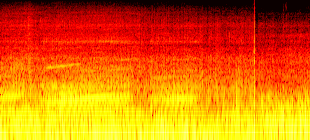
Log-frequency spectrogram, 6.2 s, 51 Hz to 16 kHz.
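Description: A 2020 Yamaha Bolt R-Spec cruiser motorcycle engine runs steadily while riding, its loud, continuous low rumble rising slightly in pitch as it accelerates, with wind noise throughout.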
